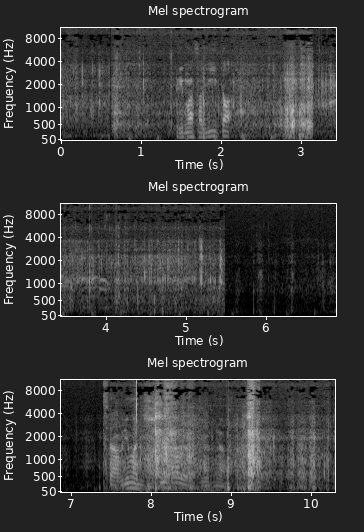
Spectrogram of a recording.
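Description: A bicycle rattles as it bumps over rocks.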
